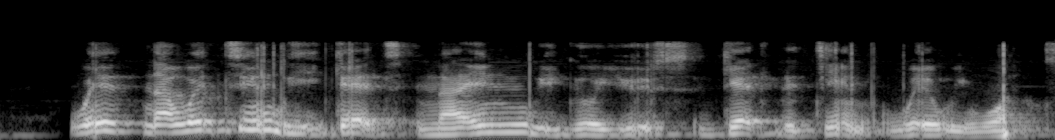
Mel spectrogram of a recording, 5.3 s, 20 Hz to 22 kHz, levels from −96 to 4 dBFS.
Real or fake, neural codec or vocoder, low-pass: fake; codec, 16 kHz, 8 kbps, FunCodec, trained on LibriTTS, 25 frames a second; 7.2 kHz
